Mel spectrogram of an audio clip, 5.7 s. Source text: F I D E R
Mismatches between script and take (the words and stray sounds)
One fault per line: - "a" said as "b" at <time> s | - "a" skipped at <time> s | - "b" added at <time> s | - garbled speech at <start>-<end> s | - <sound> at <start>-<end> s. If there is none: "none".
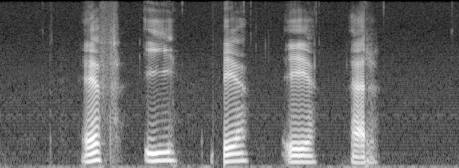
- dropout at 2.7-2.8 s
